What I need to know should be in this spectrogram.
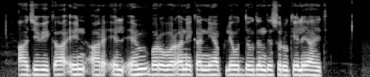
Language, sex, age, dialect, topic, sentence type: Marathi, male, 31-35, Standard Marathi, banking, statement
